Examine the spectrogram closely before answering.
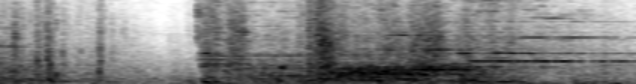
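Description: Metal weapons clash in rapid strikes.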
